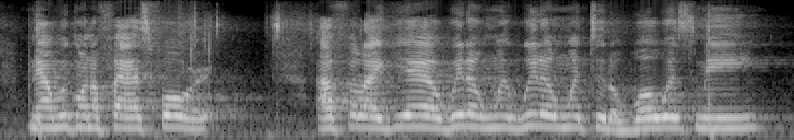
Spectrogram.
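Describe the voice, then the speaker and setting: Delivered at a fairly quick pace in a monotone, flat intonation, the speech sits over noticeable background noise. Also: man, extremely high pitch for a man. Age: 40s. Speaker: tarot reader. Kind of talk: live tarot reading stream. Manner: casual, profane.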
